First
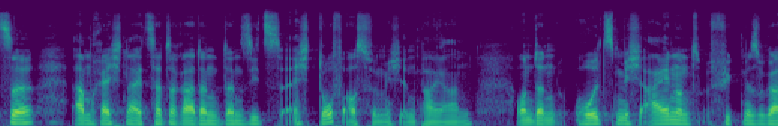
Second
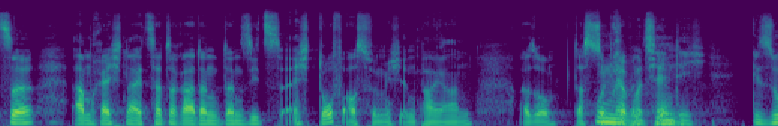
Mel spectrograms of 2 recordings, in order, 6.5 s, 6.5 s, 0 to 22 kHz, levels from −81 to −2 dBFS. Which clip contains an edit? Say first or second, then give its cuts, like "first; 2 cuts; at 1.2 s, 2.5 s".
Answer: second; 1 cut; at 4.3 s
